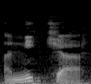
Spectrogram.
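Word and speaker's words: anicca: um in P there's a word anicha is how it's pronounced and that word means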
